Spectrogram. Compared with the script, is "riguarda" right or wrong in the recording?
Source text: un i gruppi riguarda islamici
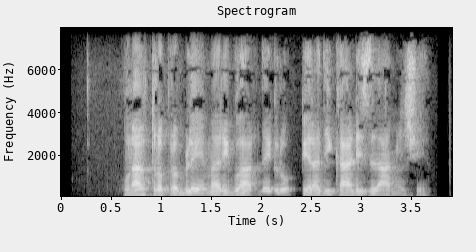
wrong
